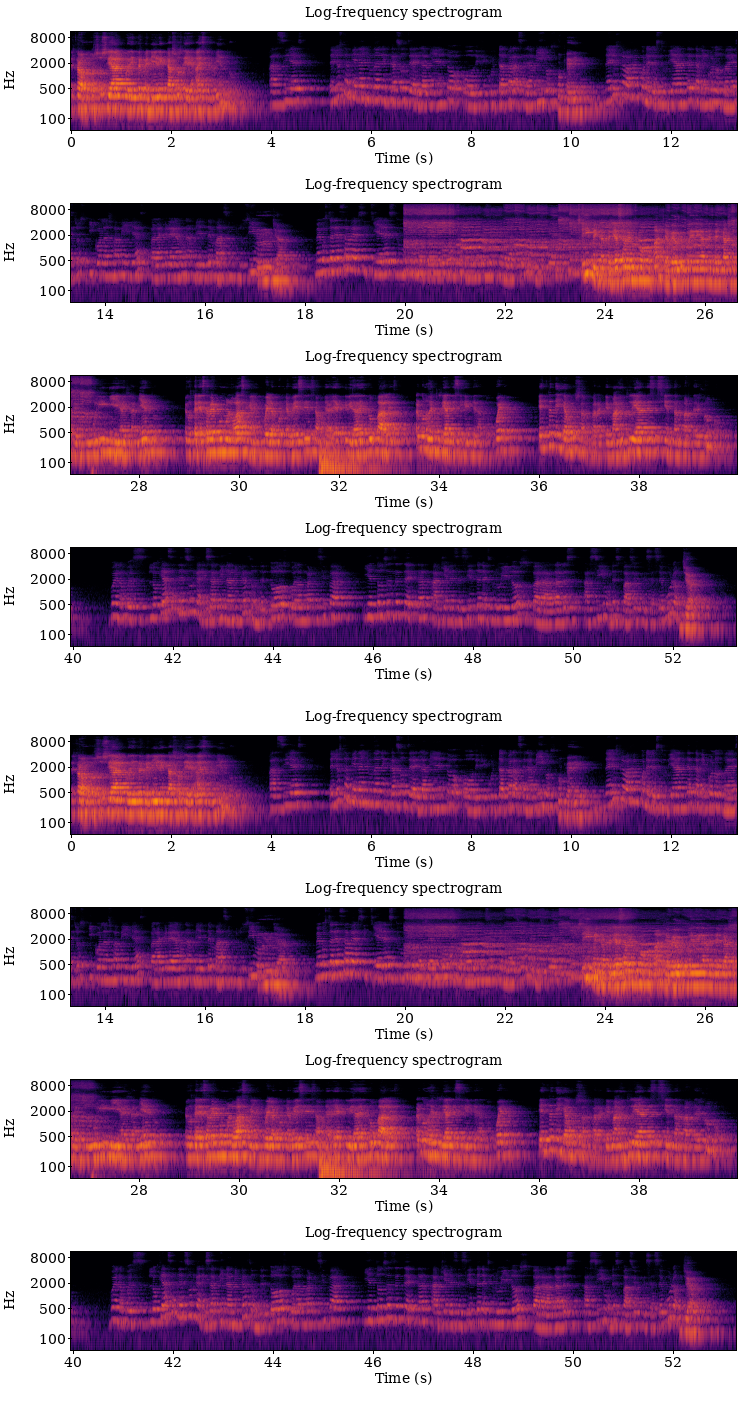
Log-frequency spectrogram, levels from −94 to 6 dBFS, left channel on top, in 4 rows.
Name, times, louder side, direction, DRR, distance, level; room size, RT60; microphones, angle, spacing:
voice 1, 0.0-3.2 9.9-10.2 17.0-17.6 23.5-28.3 28.9-33.1 33.6-35.4 36.0-39.6 52.2-52.4, equal, 85° left, -2 dB, 0.8 m, -29 dB
voice 2, 4.0-4.6 5.2-9.7 10.4-17.1 18.2-23.1 40.7-41.3 41.5-45.4 45.8-49.9 50.2-52.1, right 1 dB, 10° right, -4 dB, 0.6 m, -41 dB
sound 1, 20.0-27.1, left 2 dB, 60° left, 0.5 m, -41 dB
sound 2, 31.6-34.0, equal, 60° right, 1.2 m, -37 dB
3.9 x 2.6 x 2.8 m, 1.4 s
head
